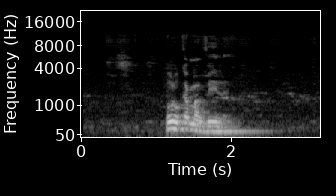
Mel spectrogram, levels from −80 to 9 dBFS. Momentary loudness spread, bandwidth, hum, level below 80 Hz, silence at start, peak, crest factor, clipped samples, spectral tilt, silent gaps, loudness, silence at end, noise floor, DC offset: 17 LU; 11 kHz; none; -54 dBFS; 1.15 s; -4 dBFS; 18 dB; under 0.1%; -9 dB/octave; none; -18 LUFS; 0.75 s; -54 dBFS; under 0.1%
